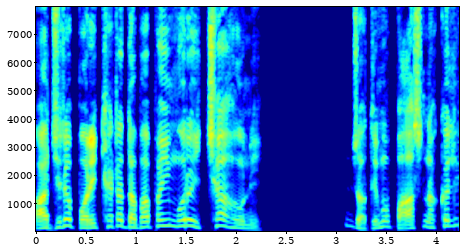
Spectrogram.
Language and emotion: Odia, fearful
